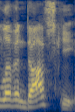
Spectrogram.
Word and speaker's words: Lewandowski: Martin Lewandowski is here, and I'm pretty sure that's how you pronounce it, because Robert Lewandowski plays for Bayern, and that's how you pronounce his name.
